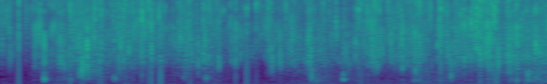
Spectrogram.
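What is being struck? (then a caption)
Thin plastic bag. A thin plastic bag is wadded and squeezed in both hands, then twisted and crumpled. It gives a dense, continuous run of bright, crisp crinkles and sharp crackles with almost no low end, holding steady and swelling slightly toward the end.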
